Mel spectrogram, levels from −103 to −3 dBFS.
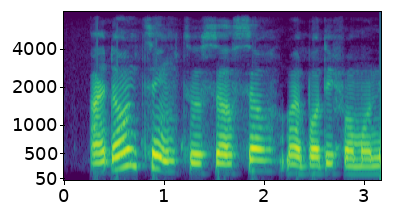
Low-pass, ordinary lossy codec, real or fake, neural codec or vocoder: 7.2 kHz; none; real; none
